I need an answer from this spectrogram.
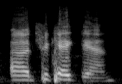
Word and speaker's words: Chookagian: But Katlyn, how do you pronounce that name? Me and Dennis can never get it right. Chookagian. Chookagian. So I was really close, actually. I was way off. I was like, Chookagian.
